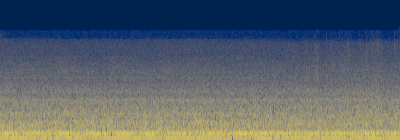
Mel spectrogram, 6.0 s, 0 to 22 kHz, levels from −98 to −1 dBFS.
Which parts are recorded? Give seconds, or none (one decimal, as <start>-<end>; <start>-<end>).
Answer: none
